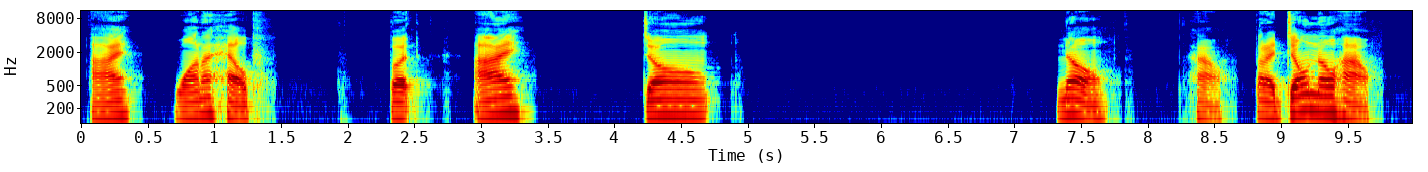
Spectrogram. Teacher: Pero entendé que cuando nosotros decimos I don't know, esto se combina, ¿verdad? Esto suena como si fuera una sílaba, una sola sílaba.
